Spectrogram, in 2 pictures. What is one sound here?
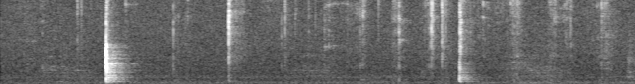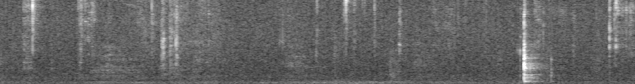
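A small metal tool clicks and taps against a metal part.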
